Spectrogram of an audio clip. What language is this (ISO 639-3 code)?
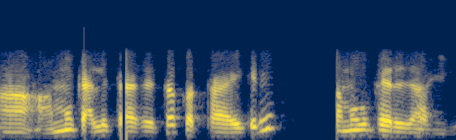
ori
